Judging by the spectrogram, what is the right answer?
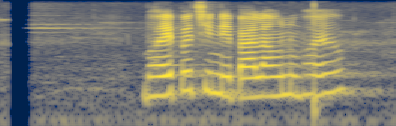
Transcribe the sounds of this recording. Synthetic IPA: bʱʌepʌt͡sʰinepalawnubʱʌjo

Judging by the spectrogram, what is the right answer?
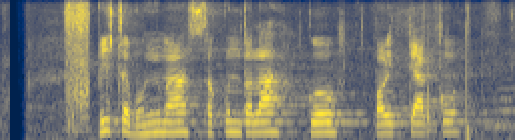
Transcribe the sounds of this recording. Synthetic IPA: b̥isʈʰʌbʱumimasʌkunt̪ʌlakopʌɾit̪jakːo

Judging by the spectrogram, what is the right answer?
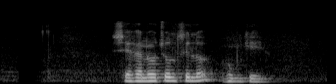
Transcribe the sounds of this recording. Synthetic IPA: ʃekʰaneot͡ɕolt͡ɕʰiloɦumki

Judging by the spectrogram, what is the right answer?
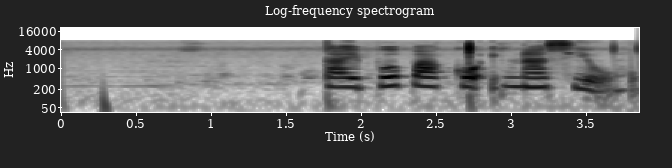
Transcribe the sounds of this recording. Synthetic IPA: t̪aib̥ɔ̤pakoʔiknasio

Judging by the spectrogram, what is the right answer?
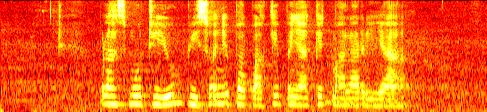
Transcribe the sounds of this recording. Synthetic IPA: plasmod̪̥i̤ʊmb̥i̤sɔɲəb̥ä̤pakepəɲakɪt̪̚malaɾia

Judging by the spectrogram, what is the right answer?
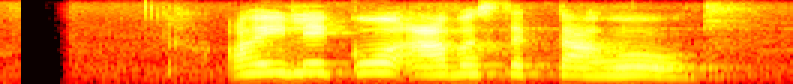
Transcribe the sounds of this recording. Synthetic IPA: ʌɦilekoʔabʌsjʌk̚t̪aɦo

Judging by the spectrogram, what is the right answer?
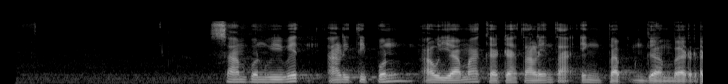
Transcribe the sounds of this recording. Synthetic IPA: sampʊnwiwɪt̪̚alit̪ipʊna̰wujamaɡ̥ä̤ɖ̥a̤ht̪alent̪a̰ʔɪŋb̥a̤p̚ŋɡambar

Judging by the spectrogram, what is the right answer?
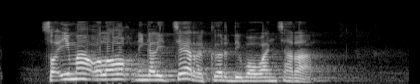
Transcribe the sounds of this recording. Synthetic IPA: sɔimaɔlɔɦɔk̚niŋɡalit͡ʃɛrkɨrdiwawaɲt͡ʃaɾa̰

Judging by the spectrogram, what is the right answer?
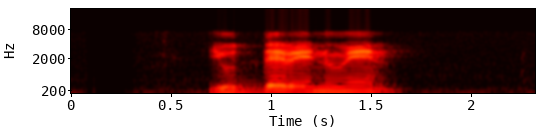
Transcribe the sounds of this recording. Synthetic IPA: jud̪ʱːeʋenuʋen

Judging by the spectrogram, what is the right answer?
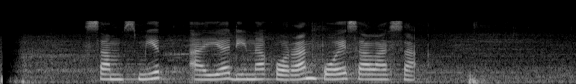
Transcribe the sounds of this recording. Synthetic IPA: samsmit̪̚ʔajadinakoɾanpɔɛsalasa

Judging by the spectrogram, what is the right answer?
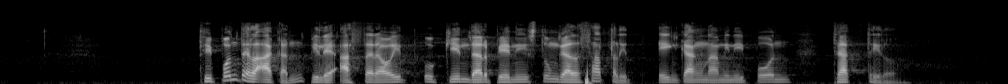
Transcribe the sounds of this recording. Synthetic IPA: d̪̥i̤pʊnt̪elaʔakə̰nb̥i̤leʔast̪eɾoɪt̪̚uɡ̥ind̪arb̥e̤nist̪uŋɡalsat̪əlɪt̪̚ɪŋkaŋnaminipʊn | d̪̥ak̚t̪ɪ̰l

